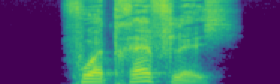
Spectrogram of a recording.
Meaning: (adjective) excellent, splendid; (adverb) excellently, splendidly
- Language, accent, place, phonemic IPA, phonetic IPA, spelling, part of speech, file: German, Germany, Berlin, /foːʁˈtʁɛflɪç/, [foːɐ̯ˈtʁɛflɪç], vortrefflich, adjective / adverb, De-vortrefflich.ogg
